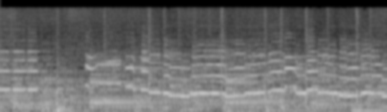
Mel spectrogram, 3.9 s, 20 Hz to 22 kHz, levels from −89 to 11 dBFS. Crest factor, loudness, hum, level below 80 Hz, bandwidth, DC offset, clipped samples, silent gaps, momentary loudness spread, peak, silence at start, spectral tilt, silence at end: 12 dB; -16 LUFS; none; -36 dBFS; 16.5 kHz; under 0.1%; under 0.1%; none; 3 LU; -4 dBFS; 0 s; -4.5 dB/octave; 0 s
